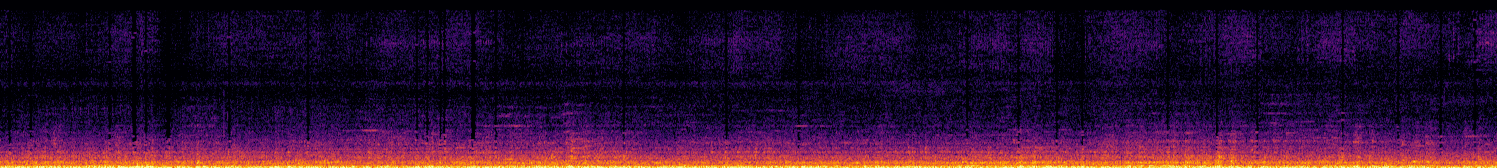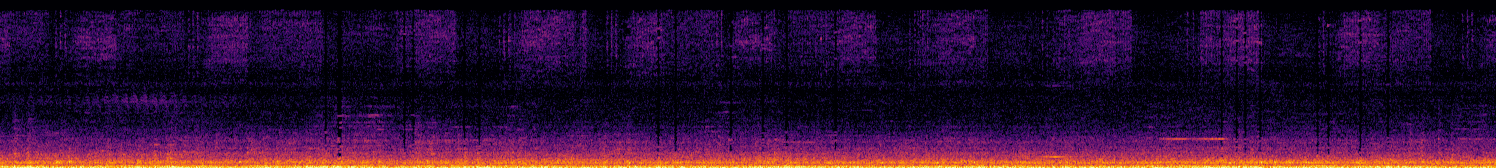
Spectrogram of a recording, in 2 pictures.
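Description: A train rolling past, its cars making a steady low rumble on the rails.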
